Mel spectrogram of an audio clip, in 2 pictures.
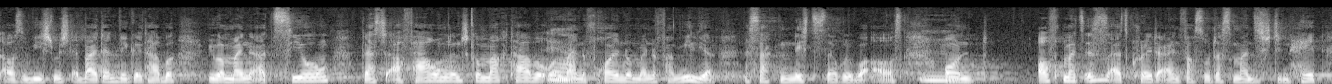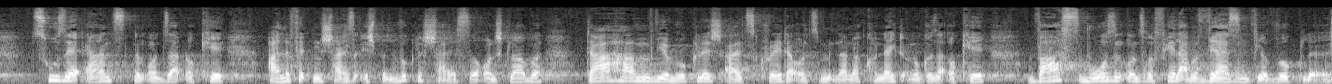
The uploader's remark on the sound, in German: Juhu, endlich wieder eine Livefolge! Diesmal vom ZEIT ONLINE Podcast-Festival. Im Berliner Radialsystem.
